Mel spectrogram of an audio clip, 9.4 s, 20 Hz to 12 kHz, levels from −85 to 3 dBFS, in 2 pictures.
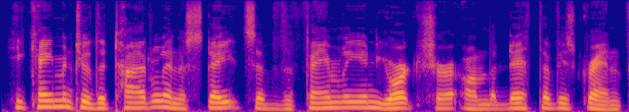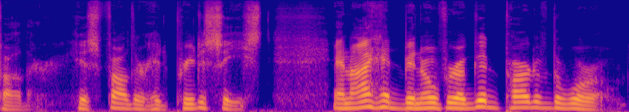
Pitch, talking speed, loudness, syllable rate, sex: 145 Hz, 195 wpm, -21 LUFS, 5.6 syllables/s, male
